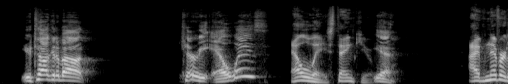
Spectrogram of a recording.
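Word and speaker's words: Elwes: I believe it's Carrie Ells. I do. Okay. And Wait, you're talking about Carrie Elways? Elways, thank you.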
